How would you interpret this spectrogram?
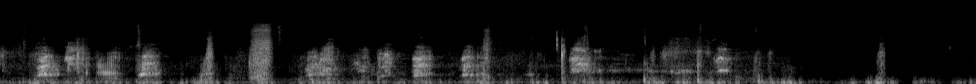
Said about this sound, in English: You can hear the dog. I'm sure you can hear the dog. Woof, woof. Arf, arf. 7 o'clock. It'll be like that until 7 o'clock tonight.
